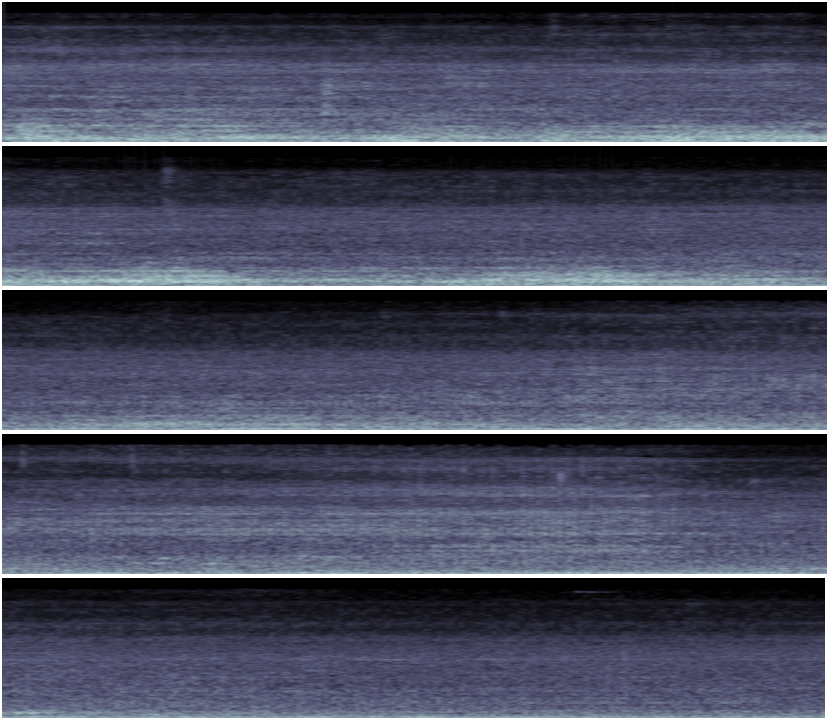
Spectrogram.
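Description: A motor vehicle's engine running close by, loudest about four to five seconds in, then easing into a steadier street hum.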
